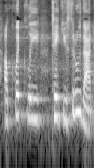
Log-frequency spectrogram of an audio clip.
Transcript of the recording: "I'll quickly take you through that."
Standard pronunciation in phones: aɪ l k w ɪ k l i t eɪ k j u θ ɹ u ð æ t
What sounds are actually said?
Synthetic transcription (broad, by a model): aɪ l k w ɪ k l i t eɪ k j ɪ θ ɹ u ð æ t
